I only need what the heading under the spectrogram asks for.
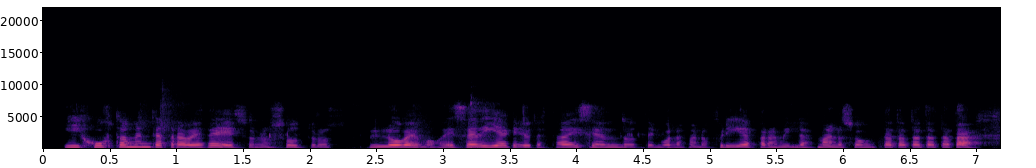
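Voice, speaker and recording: A woman with a Venezuelan accent speaks at a very fast pace and a medium pitch. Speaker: medium and spiritual guide. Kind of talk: interview conversation. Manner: halting.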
